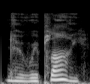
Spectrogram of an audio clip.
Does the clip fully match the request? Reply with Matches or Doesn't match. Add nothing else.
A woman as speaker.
Matches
